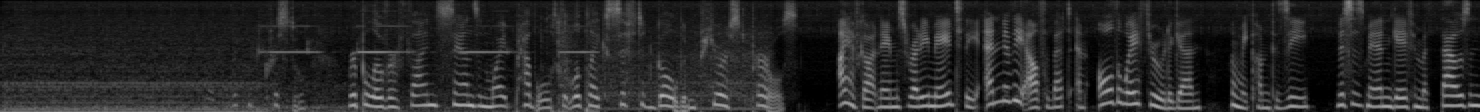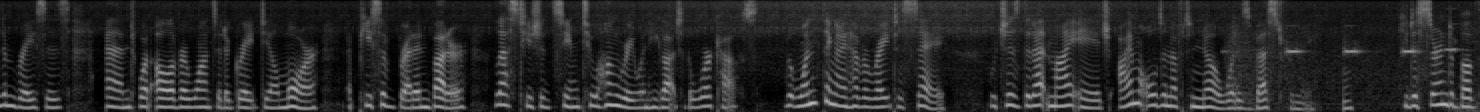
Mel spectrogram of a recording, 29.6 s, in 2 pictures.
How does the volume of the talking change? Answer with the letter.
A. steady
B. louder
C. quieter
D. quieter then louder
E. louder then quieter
A.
